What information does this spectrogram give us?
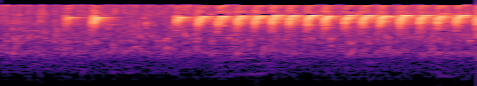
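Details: A female brown-throated sunbird in a master recording for training songbirds gives two thin, very high notes, then a fast, even run of sharp, high chips, about three or four each second.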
